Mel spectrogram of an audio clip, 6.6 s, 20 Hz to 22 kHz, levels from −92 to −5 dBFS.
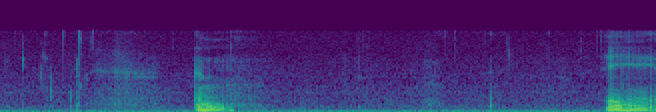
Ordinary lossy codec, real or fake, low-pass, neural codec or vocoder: none; real; 7.2 kHz; none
